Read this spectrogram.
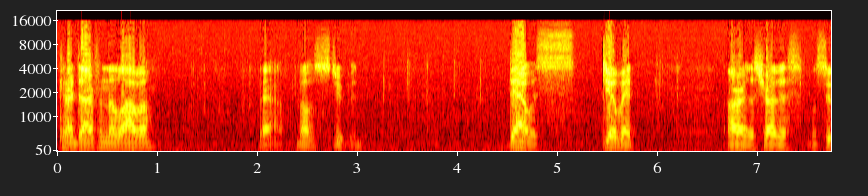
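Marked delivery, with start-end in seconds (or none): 2.0-3.0 muttered self-criticism. Real, not acted. Low take, then drawn-out repeat. 4.5-5.8 slow, drawn-out STUPID; "stupid" held long and slow; exasperated. Real, not acted.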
